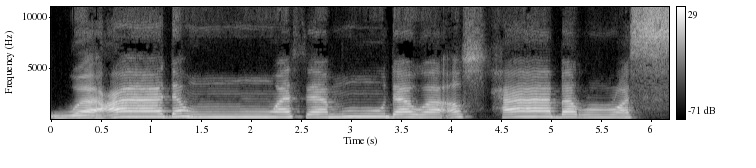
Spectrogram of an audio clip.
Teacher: फतहा बिल्कुल छोटी कर पड़ी है और अलिफ को एस्टेब्लिश नहीं किया। और जब आप इसको स्टॉप करेंगे तो इसी तरीके से करेंगे, वआदन व समूद।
